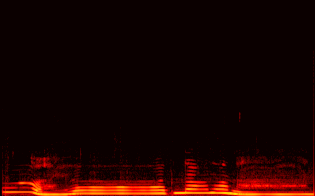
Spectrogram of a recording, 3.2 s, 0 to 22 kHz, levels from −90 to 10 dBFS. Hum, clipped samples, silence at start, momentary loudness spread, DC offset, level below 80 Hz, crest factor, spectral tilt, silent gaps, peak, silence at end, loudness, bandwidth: none; under 0.1%; 0 s; 6 LU; under 0.1%; under -90 dBFS; 14 dB; -9 dB/octave; none; -16 dBFS; 0 s; -31 LUFS; 4.5 kHz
